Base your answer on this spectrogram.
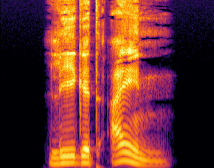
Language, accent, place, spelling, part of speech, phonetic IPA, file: German, Germany, Berlin, leget ein, verb, [ˌleːɡət ˈaɪ̯n], De-leget ein.ogg
- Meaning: second-person plural subjunctive I of einlegen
